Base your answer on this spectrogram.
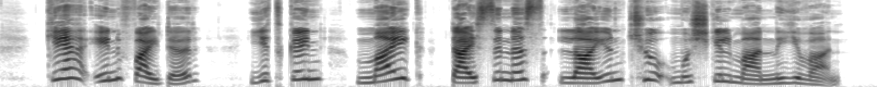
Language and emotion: Kashmiri, neutral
